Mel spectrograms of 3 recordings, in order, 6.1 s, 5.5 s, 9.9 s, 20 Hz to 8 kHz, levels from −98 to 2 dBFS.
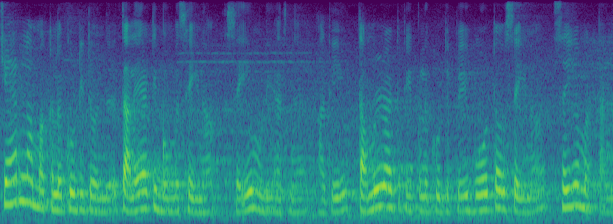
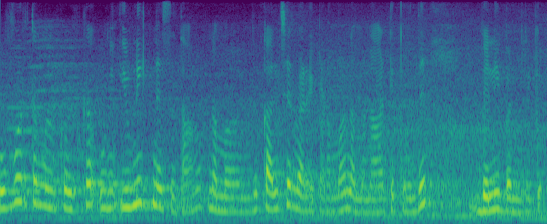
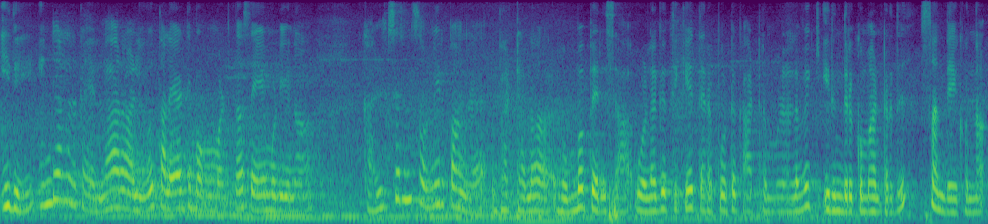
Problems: background sounds at intervals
